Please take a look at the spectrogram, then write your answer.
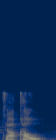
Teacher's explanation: للذين اتقوا عند ربهم، للذي، هذا مقطع أحادي، ولكن المقطع الذي يليه ثنائي، للذي، إذا النبر غتعملوا على الذال، للذين اتقوا. كذلك هنايا مقطع ثنائي، النبر غيكون على القاف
